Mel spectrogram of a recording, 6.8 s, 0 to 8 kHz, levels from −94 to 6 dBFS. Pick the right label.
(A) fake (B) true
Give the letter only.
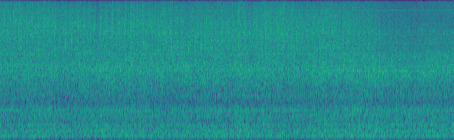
A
